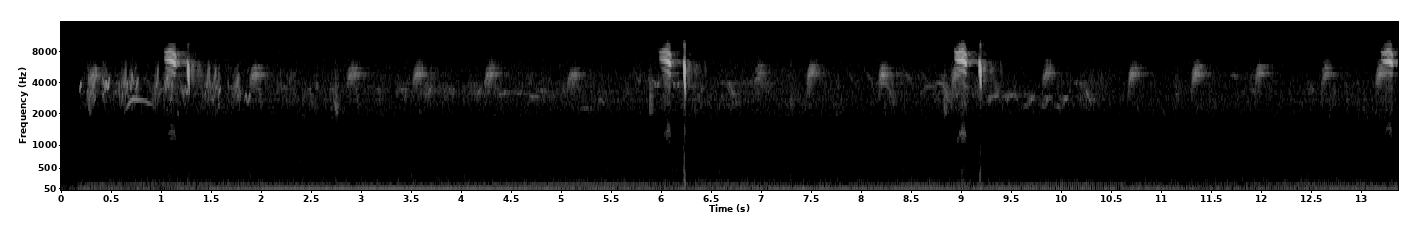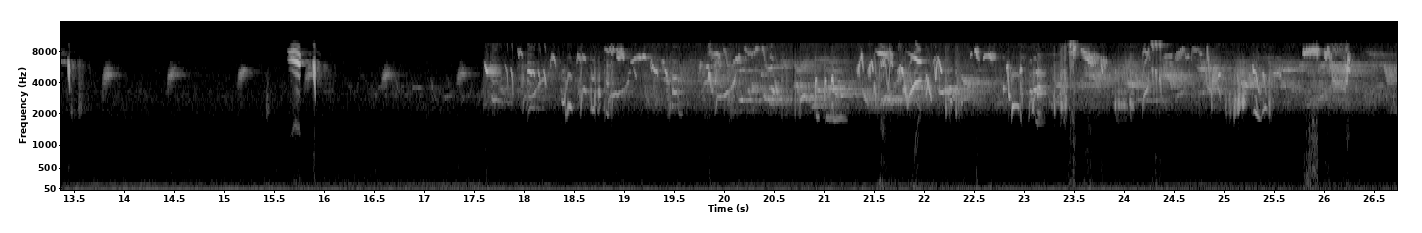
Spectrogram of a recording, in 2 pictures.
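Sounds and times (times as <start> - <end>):
spotted flycatcher calling: 0.2 - 2.1, 5.9 - 6.4, 8.9 - 9.4, 13.2 - 13.6, 15.2 - 16.0, 16.6 - 26.7.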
